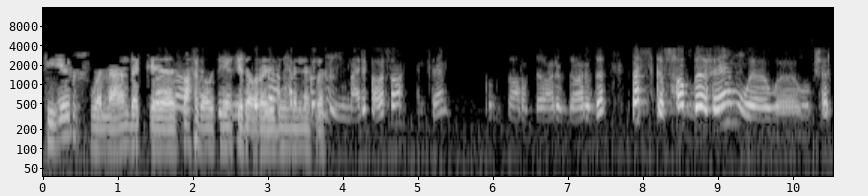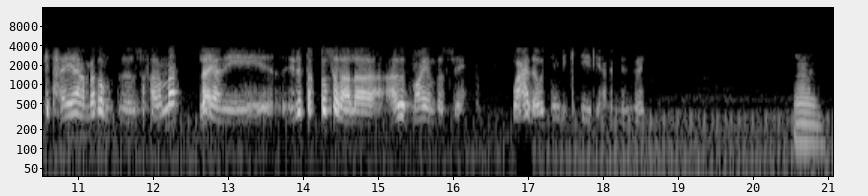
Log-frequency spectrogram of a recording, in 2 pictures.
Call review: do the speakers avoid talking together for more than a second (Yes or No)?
No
